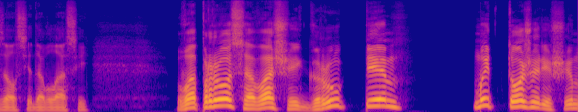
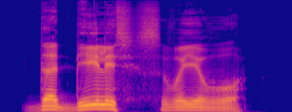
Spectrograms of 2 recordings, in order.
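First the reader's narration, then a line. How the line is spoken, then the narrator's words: Through gritted teeth. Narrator (Russian): сказал Корнеев сквозь зубы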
